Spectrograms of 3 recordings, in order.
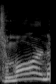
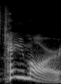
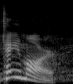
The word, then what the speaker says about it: Tamar: Is it Tamar? No, it's Tamar. Everybody say Tamar.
